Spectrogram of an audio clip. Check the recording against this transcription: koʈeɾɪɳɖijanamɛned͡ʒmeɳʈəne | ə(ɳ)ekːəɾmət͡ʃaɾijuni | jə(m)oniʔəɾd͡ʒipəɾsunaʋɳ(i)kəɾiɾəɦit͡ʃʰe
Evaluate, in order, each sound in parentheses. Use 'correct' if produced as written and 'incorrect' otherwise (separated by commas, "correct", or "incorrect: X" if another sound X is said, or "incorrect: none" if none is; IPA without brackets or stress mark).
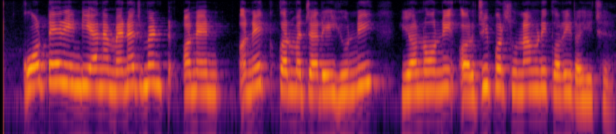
incorrect: n, incorrect: n, correct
